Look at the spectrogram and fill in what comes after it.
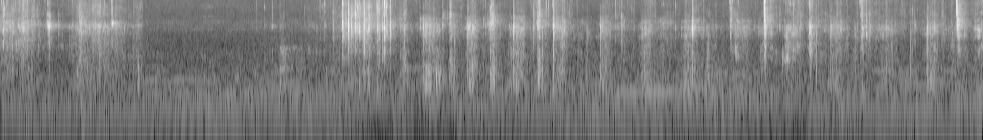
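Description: Crunchy biting and chewing of a herb-leaf wrap of small cooked tôm nhủi shrimp: faint leaf rustling at first, then a bite about three and a half seconds in and sharp crisp crunches repeating a few times a second.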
